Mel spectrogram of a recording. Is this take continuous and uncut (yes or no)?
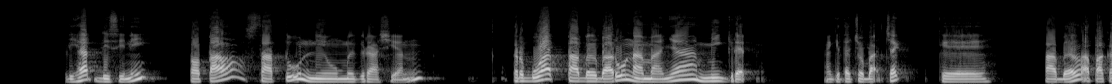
yes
